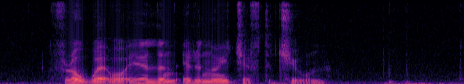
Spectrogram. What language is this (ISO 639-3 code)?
fao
